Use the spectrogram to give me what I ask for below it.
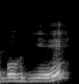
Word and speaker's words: Bourdieu: Ela traz a ideia, duas ideias, ela traz aqui a ideia de, acho que a pronúncia é Bourdieu, vocês podem comprovar, e ela ainda traz também a ideia de Karl Marx, que é a questão da coisificação.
